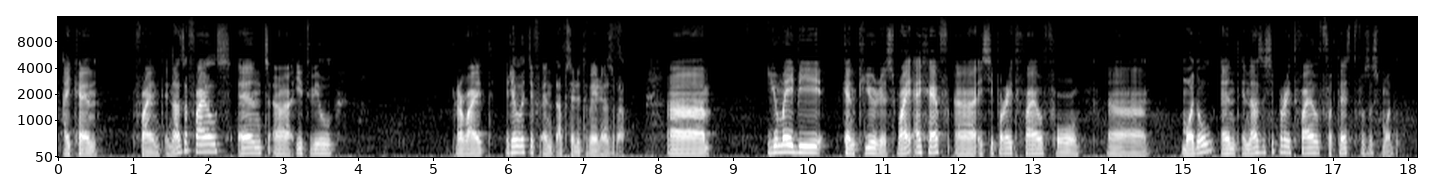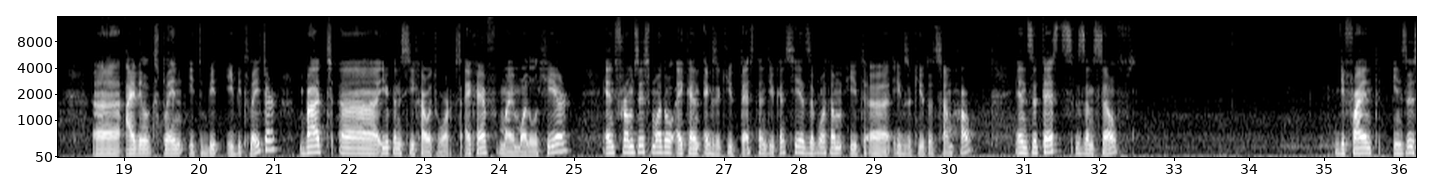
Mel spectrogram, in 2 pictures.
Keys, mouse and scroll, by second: 0.5 ctrl+n, 0.9 ctrl+e, 4.9-5.3 scroll down 1, 11.0 click, 12.3 click, 15.7 click, 24.1 scroll up 1, 24.3 scroll, 24.7 scroll down 1, 24.8 scroll, 31.0 f, 32.0 ctrl+/.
